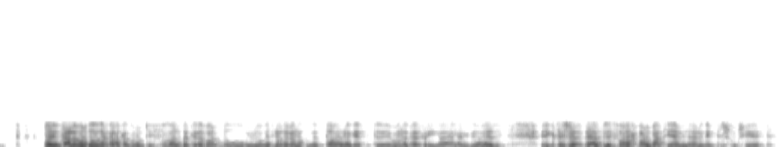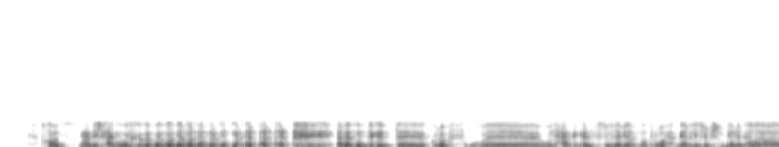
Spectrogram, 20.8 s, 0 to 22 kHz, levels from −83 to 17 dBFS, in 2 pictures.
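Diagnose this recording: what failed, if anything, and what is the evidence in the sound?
The codec stage is the culprit: this is the Codec 2 vocoder, heavily damaging the speech the whole way through. It sounds robotic and buzzy, squeezed into roughly 200 Hz to 3.5 kHz with nothing above 3.6 kHz. The decoder rebuilds speech from pitch and envelope using sine waves, which fits a very low rate near 1.2 kbit/s.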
